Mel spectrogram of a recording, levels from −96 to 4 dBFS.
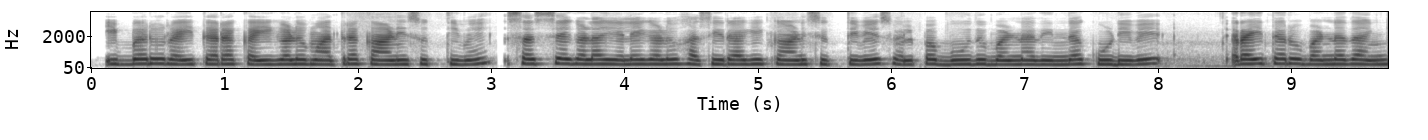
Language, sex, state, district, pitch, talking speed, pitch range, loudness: Kannada, female, Karnataka, Chamarajanagar, 235 Hz, 90 wpm, 225-240 Hz, -20 LUFS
